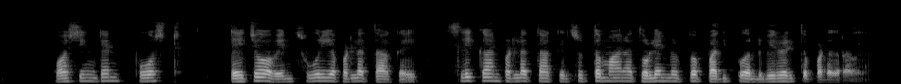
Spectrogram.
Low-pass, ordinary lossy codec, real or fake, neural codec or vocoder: 7.2 kHz; AAC, 48 kbps; real; none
